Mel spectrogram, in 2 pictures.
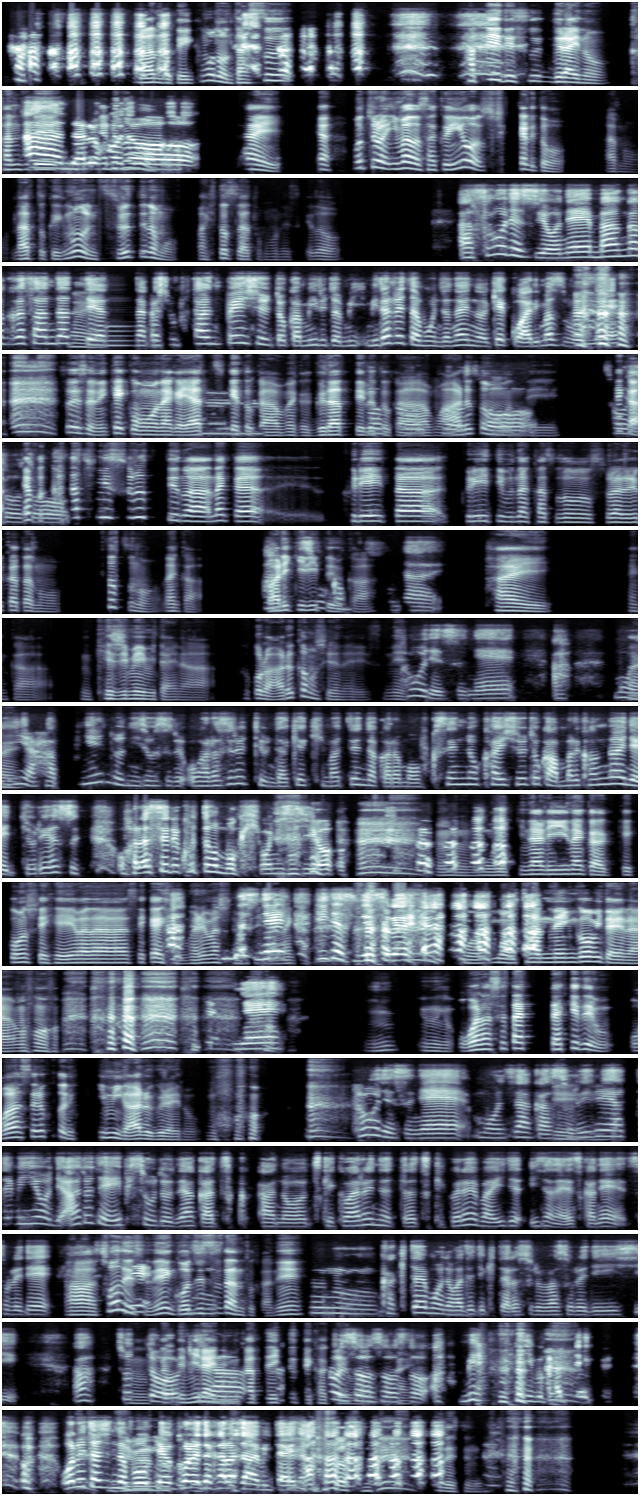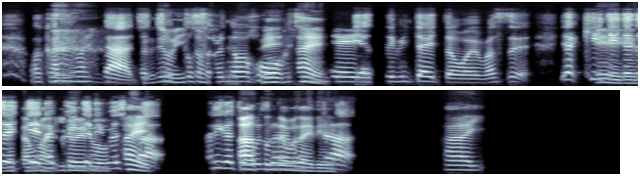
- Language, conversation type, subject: Japanese, advice, 毎日短時間でも創作を続けられないのはなぜですか？
- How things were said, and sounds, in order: laugh; other background noise; "初期" said as "しょく"; laugh; laugh; laughing while speaking: "終わらせることを目標にしよう"; anticipating: "あ、いいですね、いいですね、それ"; laugh; laugh; unintelligible speech; laughing while speaking: "もう"; laugh; laughing while speaking: "あ、そうす、そうですね"; laugh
